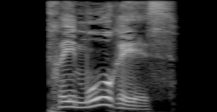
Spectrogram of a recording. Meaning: plural of Tremor
- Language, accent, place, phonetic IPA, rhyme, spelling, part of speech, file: German, Germany, Berlin, [tʁeˈmoːʁeːs], -oːʁeːs, Tremores, noun, De-Tremores.ogg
